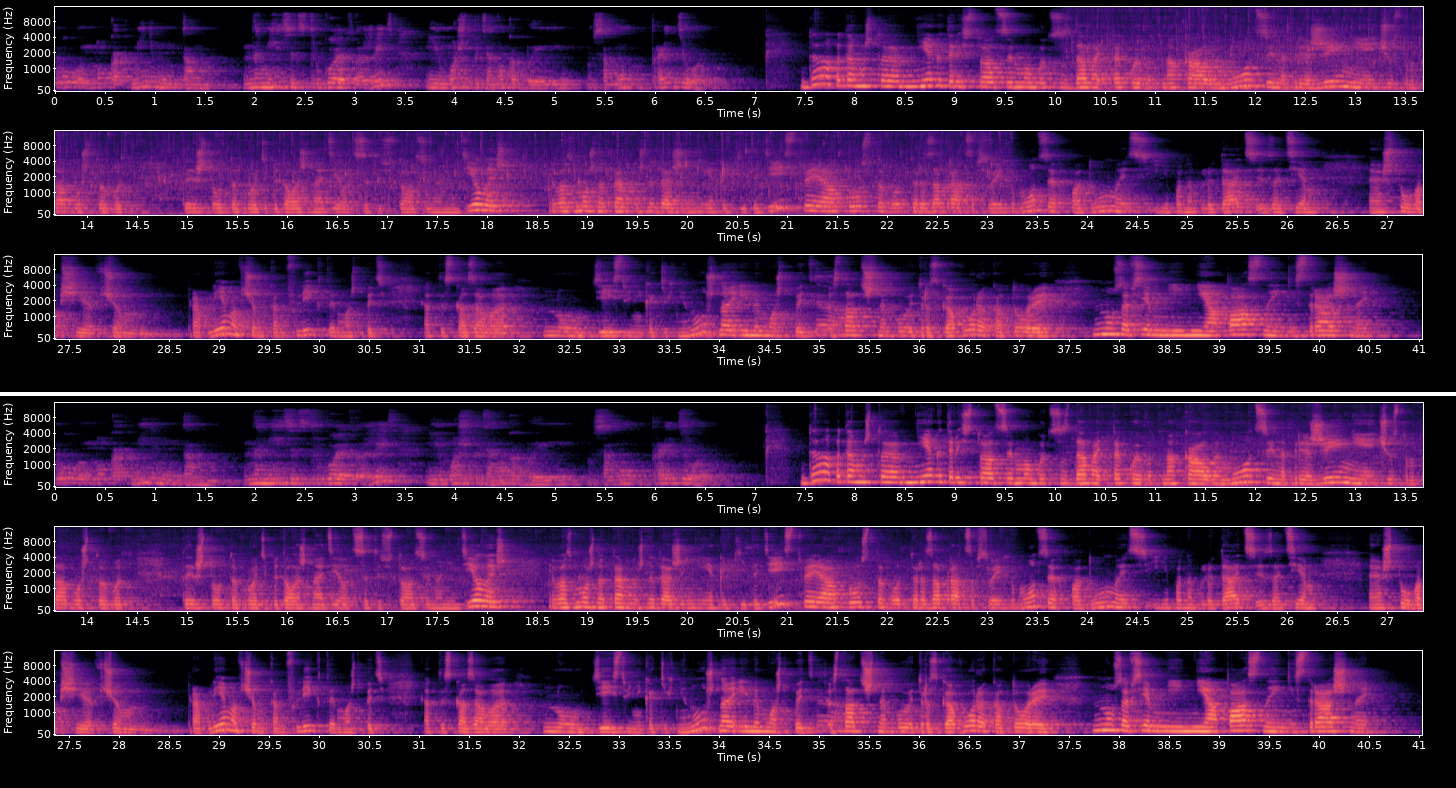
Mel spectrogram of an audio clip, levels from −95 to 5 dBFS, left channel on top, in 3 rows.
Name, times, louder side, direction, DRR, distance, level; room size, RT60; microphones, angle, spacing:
voice 1, 0.0-1.6 1.9-6.5 34.9-35.4, left 1 dB, 90° left, 0 dB, 1.2 m, -37 dB
voice 2, 7.1-31.9 32.2-40.5, right 2 dB, 20° right, 7 dB, 0.3 m, -28 dB
sound 1, 10.1-23.3, left 4 dB, 50° left, 0.5 m, -49 dB
8.3 x 4.5 x 2.9 m, 1.1 s
head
